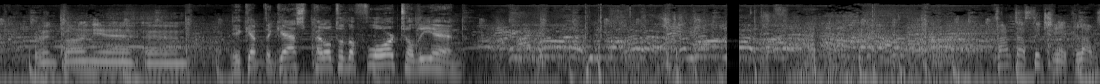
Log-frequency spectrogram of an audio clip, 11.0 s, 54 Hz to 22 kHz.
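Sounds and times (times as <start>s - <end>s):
arena crowd shouting: 0.0s - 1.8s, 4.6s - 11.0s.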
